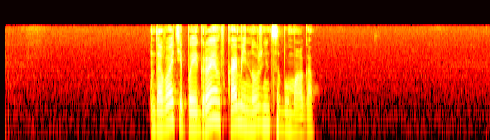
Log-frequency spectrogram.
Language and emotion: Russian, neutral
